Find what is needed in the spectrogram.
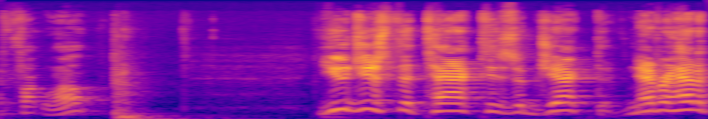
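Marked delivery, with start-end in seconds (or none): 0.0-0.5 deflated mutter. Retold or imitated. Deflated reaction after crashing car.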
